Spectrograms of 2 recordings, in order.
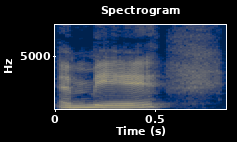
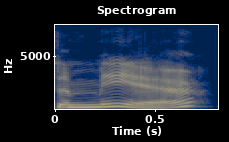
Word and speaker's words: Emir: the other great variety Amir everybody you're going to be very happy that m is spelled e m i r exactly said how it is spelled so I'm feeling much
